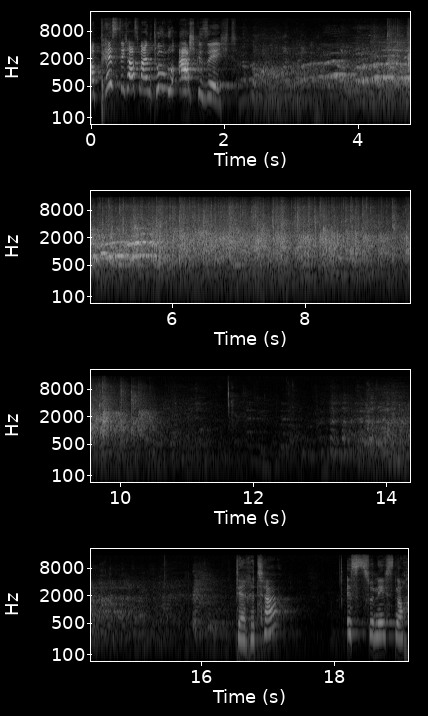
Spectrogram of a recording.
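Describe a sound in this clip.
A young woman reads aloud into a microphone.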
